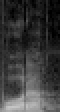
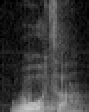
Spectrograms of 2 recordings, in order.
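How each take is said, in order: First: It is said in an American accent. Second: It is said British-style with a clear T. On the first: The speaker calls it wrong. "Not bottle and water like it would be in American English" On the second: The speaker calls it right. "pronouncing your T's if you want to sound British"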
